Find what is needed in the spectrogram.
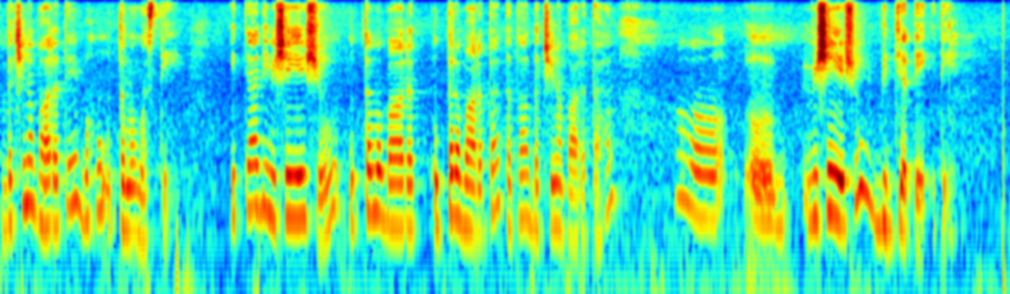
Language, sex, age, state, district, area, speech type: Sanskrit, female, 45-60, Karnataka, Dakshina Kannada, urban, spontaneous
